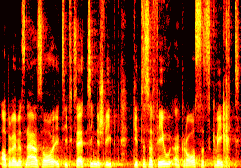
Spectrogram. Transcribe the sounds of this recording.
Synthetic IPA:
ɑb̥əɾvɛnməsnæəsoːɪt͡sitksɛt͡sinəʃɾiːpt | ɡ̥ɪtəsəfɪləɡ̥ɾoːsəskʋɪχt

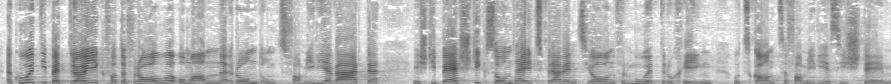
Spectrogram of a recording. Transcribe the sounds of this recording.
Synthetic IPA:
əɡ̥uətibɛt̪ɾœjiɡ̥fɔd̪əfɾɔwəʔumɑnːəɾʊndʊmt͡sfɑmiliəvæːrd̥ə | ɪʃd̥ibɛʃtiksʊndɦɛɪt͡spɾɛvɛnt͡sjoːnfʏɾmuətəɾuχɪŋ | usɡ̥ɑnt͡səfɑmiljəsiʃteːm

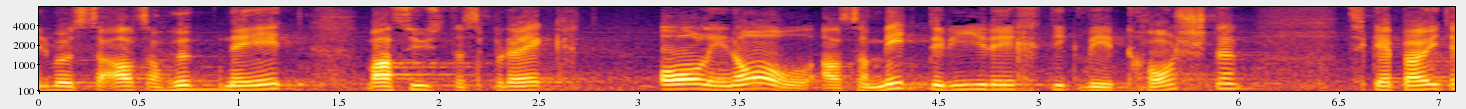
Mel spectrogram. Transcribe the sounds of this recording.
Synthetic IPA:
ɾʋɵsːəɑlsoɦɵtnɪːd | ʋɑːsyːsd̥ɑspɾɔjɛkt | ɔːlɪnɔːlɑ̰lsomɪt̚d̥̪əɾiːɾɪχtɪɡ̥ʋɪtχɔʃtə | tɡ̥eb̥œʏd̥

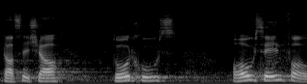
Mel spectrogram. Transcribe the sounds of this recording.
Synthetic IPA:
d̥ɑsɪstjɑ | d̥ʊɾχuːs | oʊsɪnfɔ

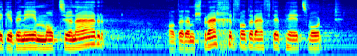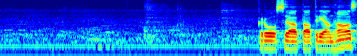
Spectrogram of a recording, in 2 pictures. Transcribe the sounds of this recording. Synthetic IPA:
ɪɡɪbɪnɪmːɔt͡sjɔnæːɾ | ʔɔd̥̪əɾəmʃpɾæχəɾfɔd̪əɾɛfd̥eːpʰeːt͡sʋɔrt | ɡ̥ɾoːsɾɑːt̪ɑd̪ɾiɑːnɦɑːs

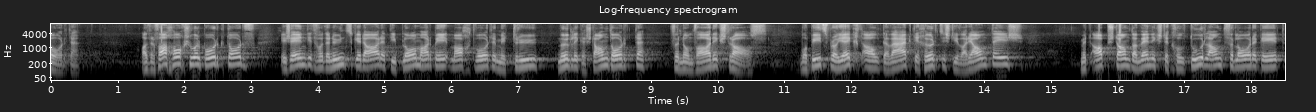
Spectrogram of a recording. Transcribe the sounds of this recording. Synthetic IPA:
ɔ̰rd̥ə̰ | ɑdəɾfɑχhoːχʃuəlbʊɾkd̥ɔrf | ɪʃɛndifɔdənynt͡sɡ̥əɾjɑːɾəd̥iploːmɑɾbeːkmɑχtʋɔɾdəmɪt̚d̥ɾyːmøɡlɪɡəʃtɑndɔrtə | fʏɾnɔmfɑːɾɪksʃtrɑ̰ːs | ʋobiːt͡spɾɔjɛkχtɑltəʋæːɡd̥iχʏɾt͡sɪʃtiʋɑɾiɑntəɪʃ | mɪtʰɑpʃtɑndɑmvɛnɪʃtəkʰʊltuːɾlɑntfərlɔːɾəɡ̥eːt

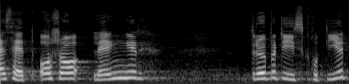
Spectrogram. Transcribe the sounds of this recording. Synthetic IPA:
sɛt̪ːɔsɔlɛŋːəɾ | d̪̥ɾøːpɑʈiːskʰʊt̪iːə

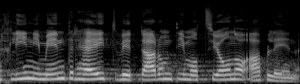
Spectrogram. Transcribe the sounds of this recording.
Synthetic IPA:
əχliːnimɪndəɾɦɛɪtʋɪt̚d̥ɑːɾʊmd̥iemɔt͡sjoːnoʔɑb̥leːnə̰

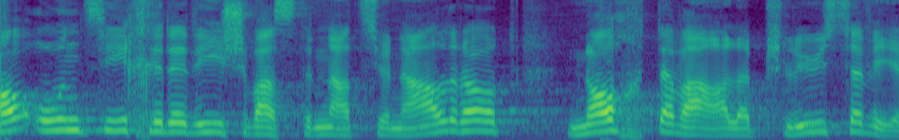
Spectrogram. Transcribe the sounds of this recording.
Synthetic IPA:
ɔʔunsɪχəɾəɾɪʃvaːsd̥əɾnat͡sjonaːlɾɔːt | nɔχd̥əvaːləpʃlyːsəvɪ

